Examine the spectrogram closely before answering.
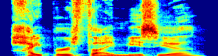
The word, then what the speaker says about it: hyperthymesia: I want to take a pause here just for a second to ask you about, tell me if I'm pronouncing this correctly, hyperthymesia.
